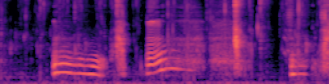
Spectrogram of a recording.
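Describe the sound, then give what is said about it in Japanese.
Soft, wet kissing on the lips, quiet and intimate, mixed with murmured vocal sounds and breathy voice fragments. “さっき私にもキスさせて。 いいよ、はい。 後輩くんの唇いただきます。”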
